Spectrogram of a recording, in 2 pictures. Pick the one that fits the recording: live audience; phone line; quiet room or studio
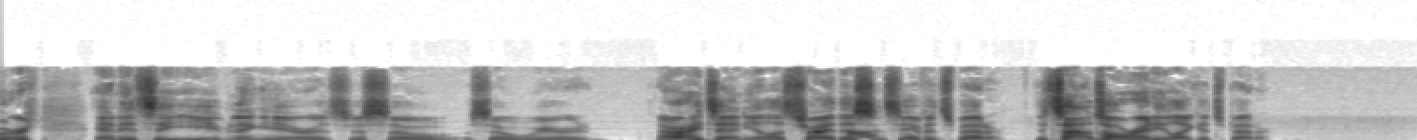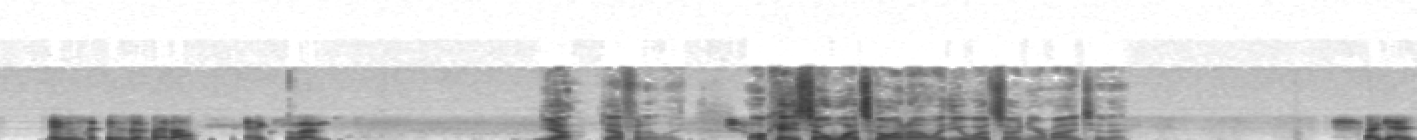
phone line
